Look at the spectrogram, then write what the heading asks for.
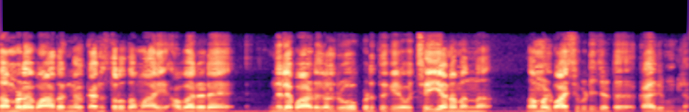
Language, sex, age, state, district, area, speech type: Malayalam, male, 45-60, Kerala, Alappuzha, urban, spontaneous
